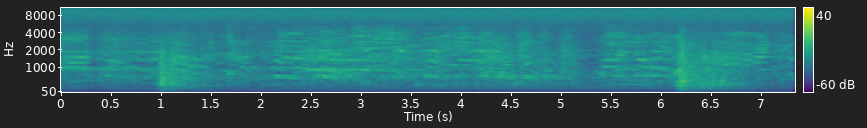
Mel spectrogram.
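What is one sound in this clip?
A heavy thud of a body hitting the ring sounds out.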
